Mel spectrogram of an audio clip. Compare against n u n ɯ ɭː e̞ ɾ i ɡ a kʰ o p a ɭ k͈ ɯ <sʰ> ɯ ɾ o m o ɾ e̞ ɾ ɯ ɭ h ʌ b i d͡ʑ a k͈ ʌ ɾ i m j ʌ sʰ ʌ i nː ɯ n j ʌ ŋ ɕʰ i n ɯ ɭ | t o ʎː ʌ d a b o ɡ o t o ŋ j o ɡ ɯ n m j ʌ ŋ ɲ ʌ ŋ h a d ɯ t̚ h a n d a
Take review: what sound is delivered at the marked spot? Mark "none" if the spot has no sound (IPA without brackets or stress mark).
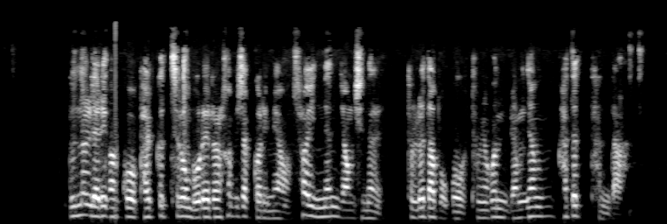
tʰ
